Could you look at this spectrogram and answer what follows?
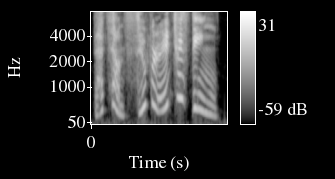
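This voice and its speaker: A woman voicing a small, excitable, curious fairy-like girl companion in a video game, with a squeaky childlike voice. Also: normal speed, slight background noise, full character voice. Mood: amazed. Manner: refers to self in third person, exclaiming. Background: playful music.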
